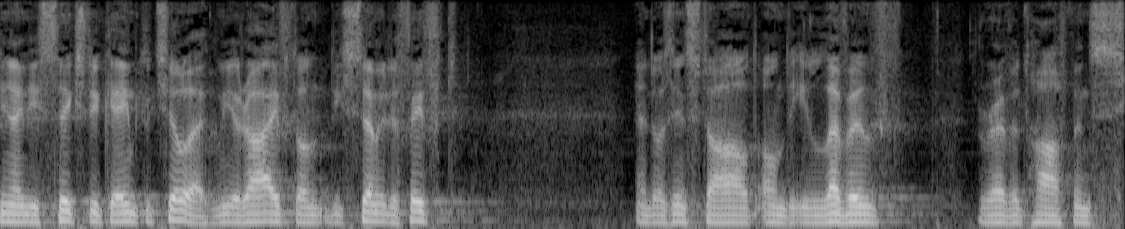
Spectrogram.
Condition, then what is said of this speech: Parkinson's disease. I know that I now sometimes stutter and blur words, ...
